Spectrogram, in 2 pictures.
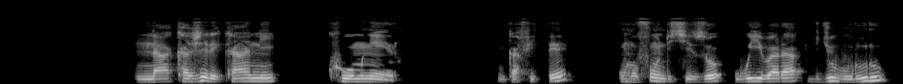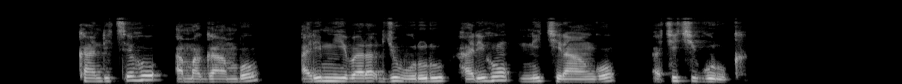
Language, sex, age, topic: Kinyarwanda, male, 25-35, health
